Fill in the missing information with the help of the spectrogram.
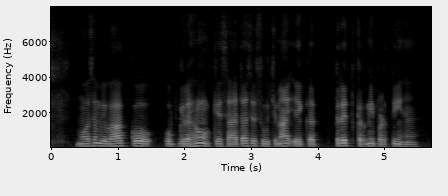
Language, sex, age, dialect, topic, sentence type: Hindi, male, 41-45, Awadhi Bundeli, agriculture, statement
